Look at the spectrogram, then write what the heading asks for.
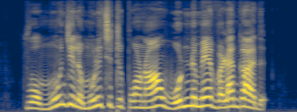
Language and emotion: Tamil, angry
